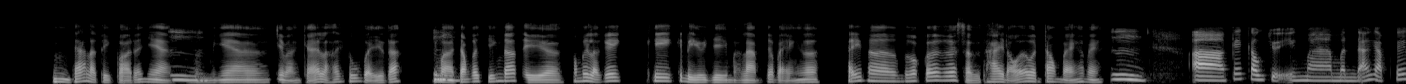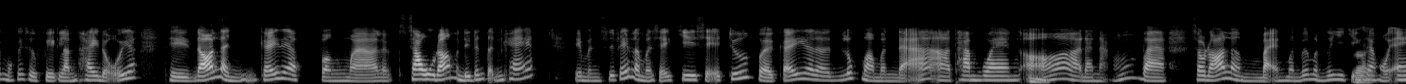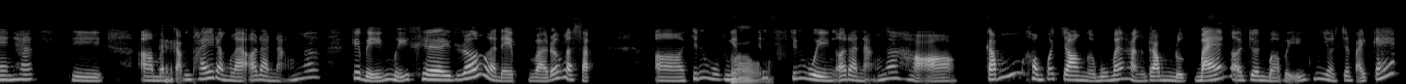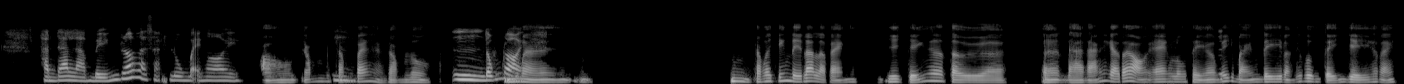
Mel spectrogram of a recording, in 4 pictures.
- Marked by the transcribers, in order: other background noise; unintelligible speech
- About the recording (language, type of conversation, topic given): Vietnamese, podcast, Bạn có thể kể về một chuyến đi đã khiến bạn thay đổi rõ rệt nhất không?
